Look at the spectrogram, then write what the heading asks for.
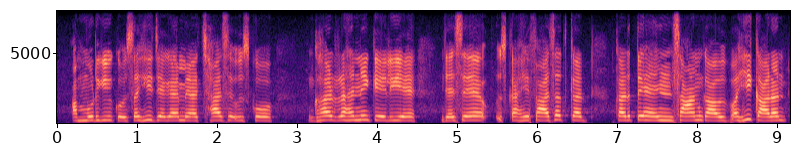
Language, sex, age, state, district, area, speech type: Urdu, female, 18-30, Bihar, Darbhanga, rural, spontaneous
